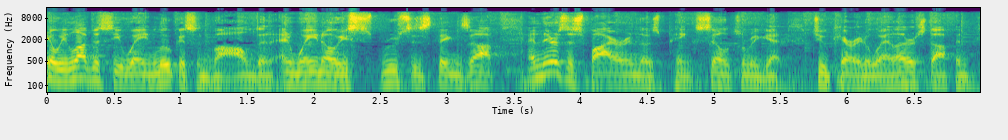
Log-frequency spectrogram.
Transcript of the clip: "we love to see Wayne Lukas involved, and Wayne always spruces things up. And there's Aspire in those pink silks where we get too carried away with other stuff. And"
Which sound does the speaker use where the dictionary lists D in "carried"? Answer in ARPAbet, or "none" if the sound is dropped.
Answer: D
